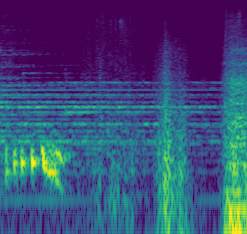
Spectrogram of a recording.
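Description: A cartoon giant pigeon creature cooing: a quick warbling coo in the first half second, over soft background music.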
